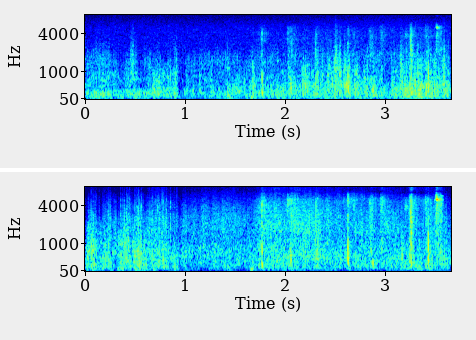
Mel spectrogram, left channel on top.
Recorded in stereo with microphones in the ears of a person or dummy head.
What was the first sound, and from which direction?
Running footsteps, 45° right (ahead or behind).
